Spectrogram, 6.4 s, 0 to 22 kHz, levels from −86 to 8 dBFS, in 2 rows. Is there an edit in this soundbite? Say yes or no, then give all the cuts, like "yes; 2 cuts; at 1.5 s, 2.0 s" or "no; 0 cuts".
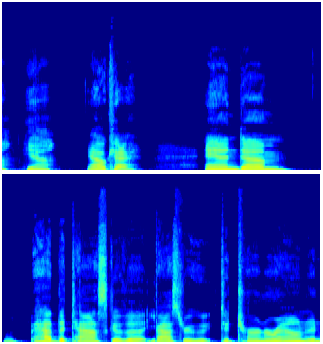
yes; 1 cut; at 4.7 s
